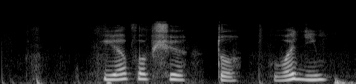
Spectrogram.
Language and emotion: Russian, neutral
